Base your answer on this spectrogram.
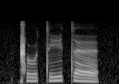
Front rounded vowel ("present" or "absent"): absent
